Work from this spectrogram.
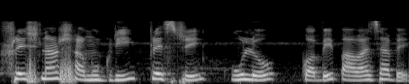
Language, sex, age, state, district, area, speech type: Bengali, female, 30-45, West Bengal, Alipurduar, rural, read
